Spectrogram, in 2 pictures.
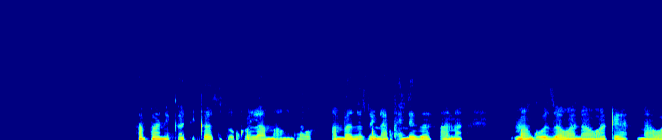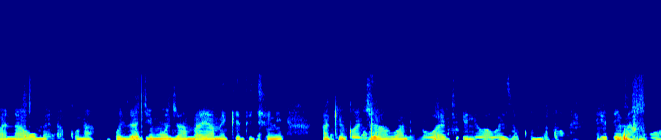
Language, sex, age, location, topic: Swahili, female, 25-35, Nakuru, finance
